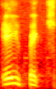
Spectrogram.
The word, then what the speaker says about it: apex: Imple in vaf amendment act case in apex court. A P E X. So that is a very important noun. Apex. The letter A has an A sound.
